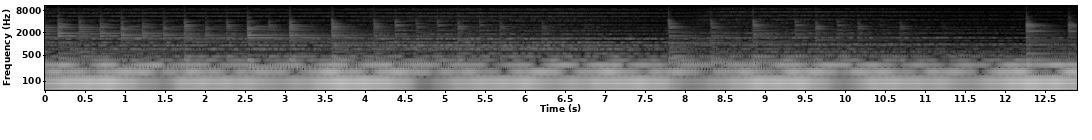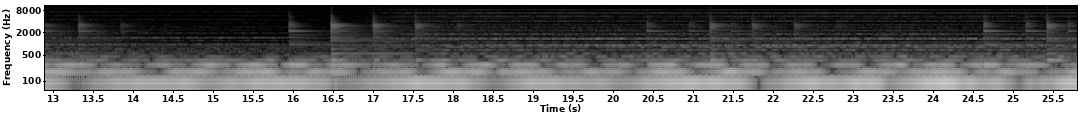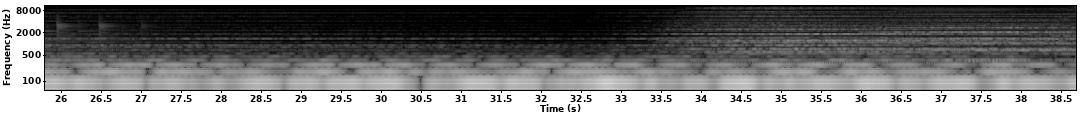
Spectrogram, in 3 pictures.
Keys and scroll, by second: 28.3 c, 29.3 c, 38.5 ctrl+r.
